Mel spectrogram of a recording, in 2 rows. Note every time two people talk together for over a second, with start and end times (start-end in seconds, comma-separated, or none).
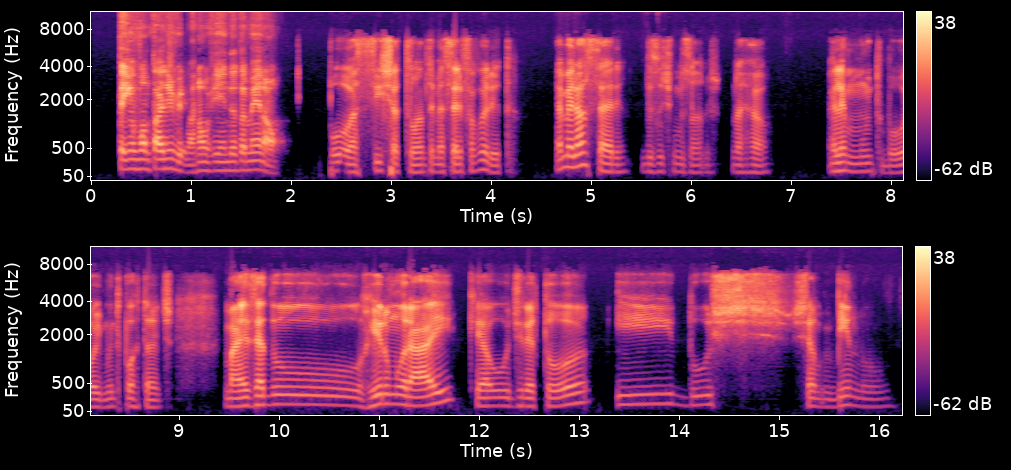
none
